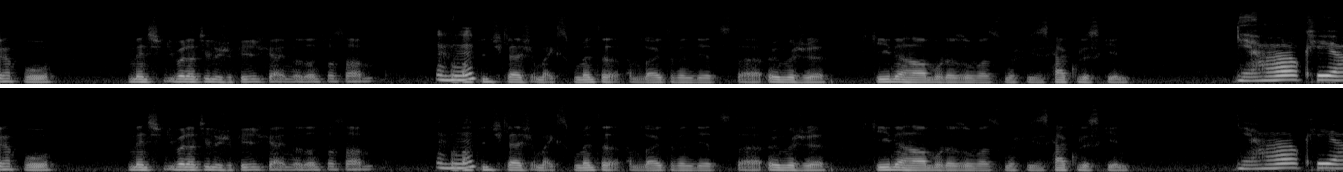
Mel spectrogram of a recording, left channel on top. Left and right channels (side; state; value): both; normal; correlation 0.56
